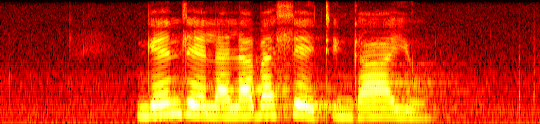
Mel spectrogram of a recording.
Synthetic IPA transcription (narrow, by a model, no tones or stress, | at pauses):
ŋɡʱɛnd͡ɮʱɛlalaɓaɬetʼiŋɡʱaːjɔ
